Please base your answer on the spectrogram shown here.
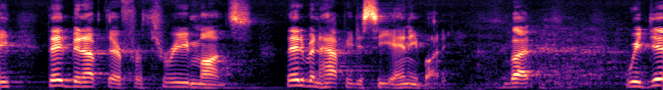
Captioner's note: audience laughter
